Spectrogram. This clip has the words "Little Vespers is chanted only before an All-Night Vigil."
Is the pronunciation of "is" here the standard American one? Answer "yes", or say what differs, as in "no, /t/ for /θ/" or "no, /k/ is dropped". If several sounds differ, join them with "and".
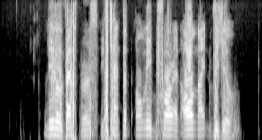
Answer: no, /s/ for /z/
